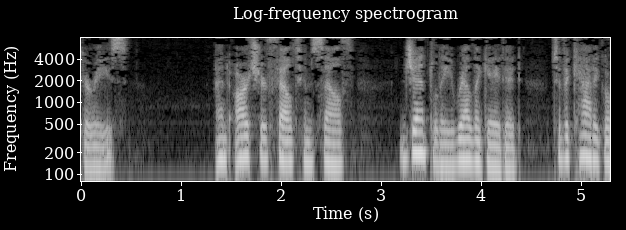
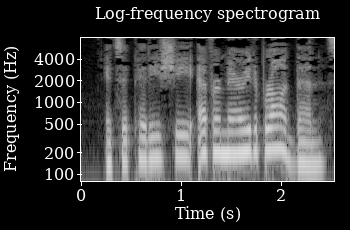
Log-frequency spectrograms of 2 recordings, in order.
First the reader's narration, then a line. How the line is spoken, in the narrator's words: said May, in the placid tone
